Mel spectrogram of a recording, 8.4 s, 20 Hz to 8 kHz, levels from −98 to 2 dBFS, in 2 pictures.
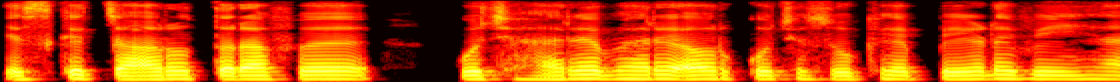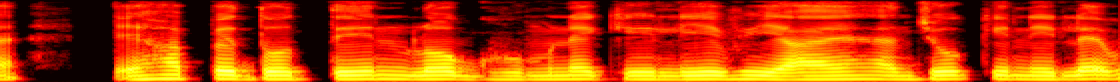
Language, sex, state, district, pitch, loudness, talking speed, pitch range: Magahi, male, Bihar, Gaya, 135 Hz, -17 LUFS, 195 wpm, 130-140 Hz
